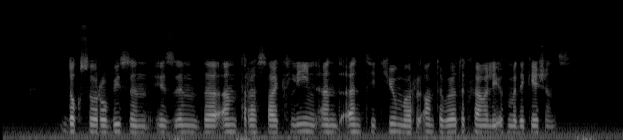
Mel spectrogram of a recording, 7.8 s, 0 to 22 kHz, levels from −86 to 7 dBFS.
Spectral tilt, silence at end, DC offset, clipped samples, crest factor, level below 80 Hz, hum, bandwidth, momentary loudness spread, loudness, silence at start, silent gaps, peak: -6 dB/octave; 0.05 s; under 0.1%; under 0.1%; 20 dB; -60 dBFS; 50 Hz at -60 dBFS; 16.5 kHz; 9 LU; -44 LUFS; 0.05 s; none; -24 dBFS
